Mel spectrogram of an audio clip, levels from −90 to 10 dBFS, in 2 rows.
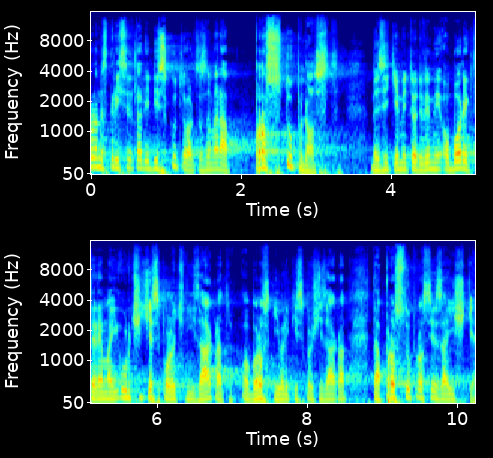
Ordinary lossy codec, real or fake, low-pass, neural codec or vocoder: MP3, 64 kbps; real; 14.4 kHz; none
